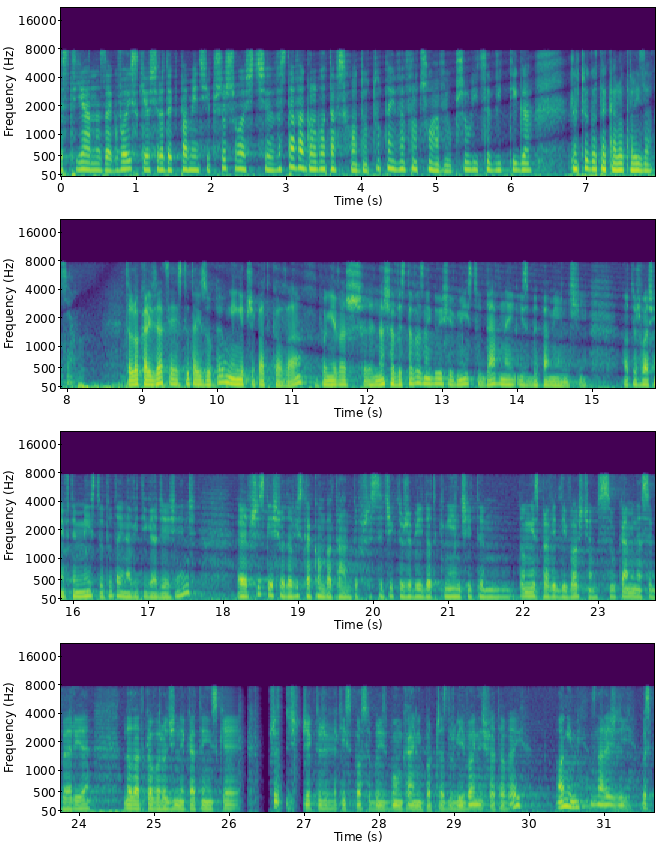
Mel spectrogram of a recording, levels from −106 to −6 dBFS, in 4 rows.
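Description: The two channels were captured on devices running from separate clocks, with a mismatch of around 200 parts per million, so the delay between them creeps steadily and reaches around 5 ms by the end. This is channels drifting apart. When the pair is summed to mono, the comb-filter notches from that shifting offset sweep gradually through the spectrum, heard throughout as a slow flanging swirl.

From 25.97 to 27.49 s there is repeated packet loss, with eight gaps in quick succession, the longest 170 ms. Each hole is covered by extending the preceding sound, and about half of the span ends up concealed. The result is choppy, robotic-sounding audio with pieces dropping out. All of it sits within a band topped at 8 kHz, which fits a G.722 call codec at 64 kbps.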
